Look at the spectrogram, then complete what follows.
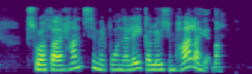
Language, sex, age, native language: Icelandic, female, 20-29, Icelandic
